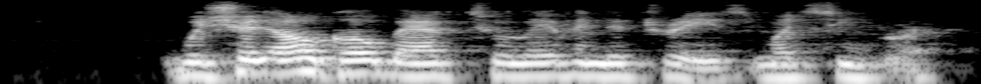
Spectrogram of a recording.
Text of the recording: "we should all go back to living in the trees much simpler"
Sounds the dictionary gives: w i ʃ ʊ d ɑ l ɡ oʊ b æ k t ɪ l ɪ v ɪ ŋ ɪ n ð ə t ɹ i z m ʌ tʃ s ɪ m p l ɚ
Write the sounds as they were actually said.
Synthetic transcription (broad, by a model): w i ʃ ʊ d ɑ l ɡ oʊ b æ k t ɪ l ɪ v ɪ ɪ n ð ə t ɹ i z m ʌ tʃ s ɪ m p l ɚ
